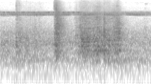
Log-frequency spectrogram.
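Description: A steady, high-pitched insect-like trill, with a single sharp click about three-quarters of a second in.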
